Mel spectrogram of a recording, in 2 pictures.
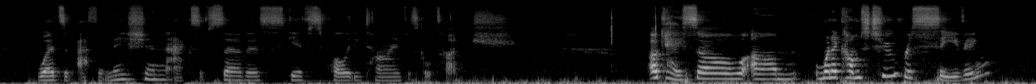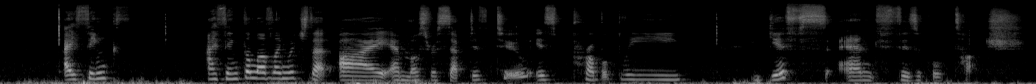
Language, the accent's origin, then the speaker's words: English; Australia; I don't know if you can tell by my accent or anything, but I am Australian, and it is hot as all fucking hell in Australia right now.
